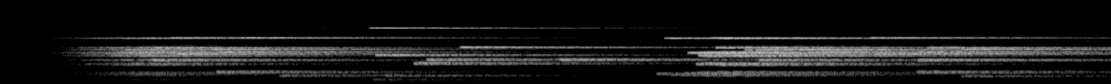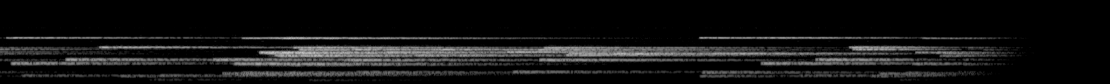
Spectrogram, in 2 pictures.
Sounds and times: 3.7s Wind Chimes 8.4s

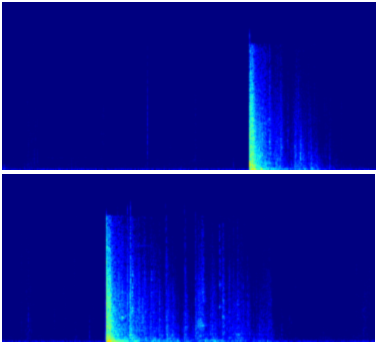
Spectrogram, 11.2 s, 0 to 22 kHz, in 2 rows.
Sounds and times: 3.7s Hitting a broken metal dishwasher with a sledge-axe 4.7s
7.2s Hitting a broken metal dishwasher with a sledge-axe 9.2s

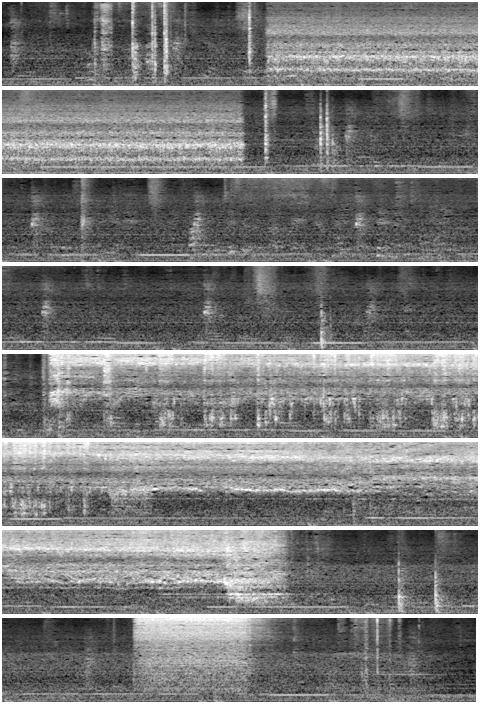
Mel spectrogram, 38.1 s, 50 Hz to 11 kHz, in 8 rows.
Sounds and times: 2.6s coffee grinder 7.2s
2.6s espresso machine 7.2s
19.5s coffee grinder 31.5s
19.5s espresso machine 31.5s

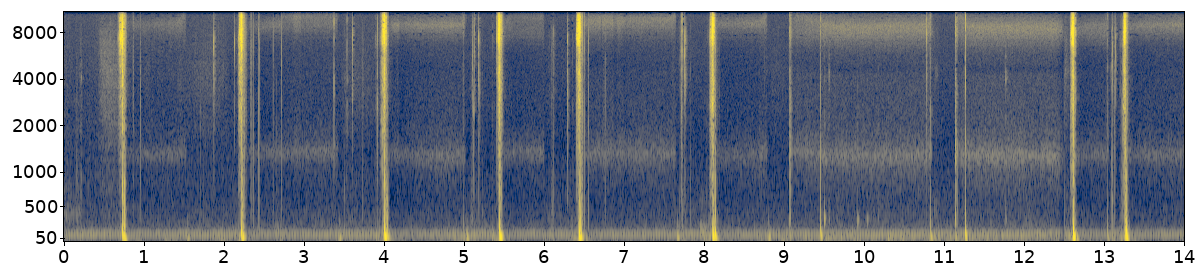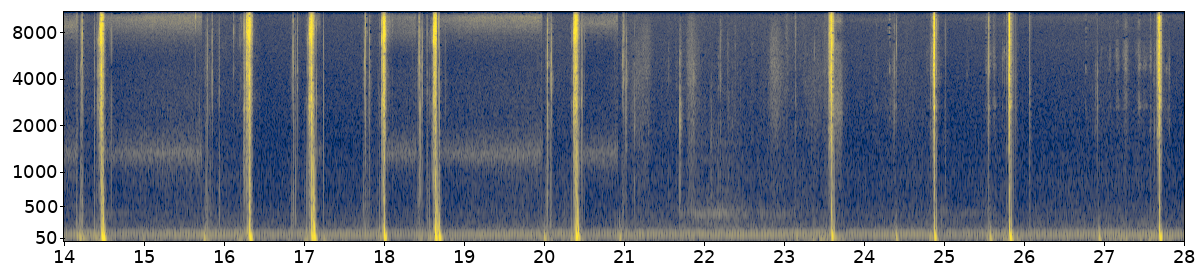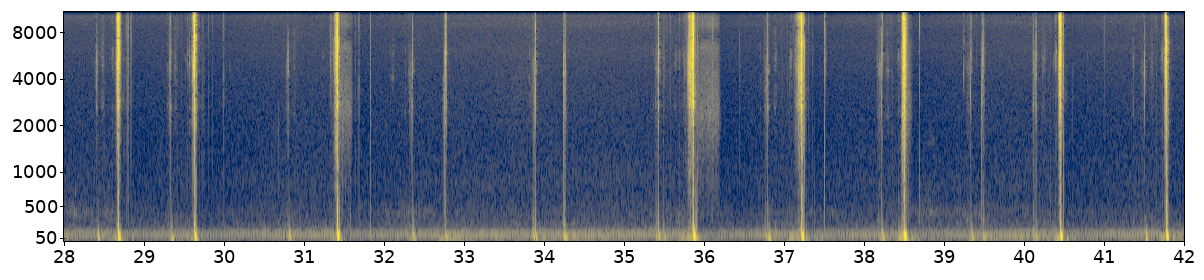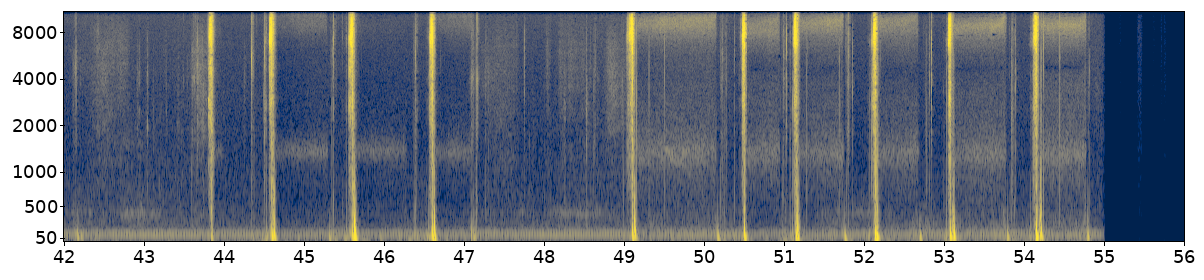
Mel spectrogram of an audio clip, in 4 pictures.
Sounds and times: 0.6s lighter burn gas flintstone flint 1.0s
2.1s lighter burn gas flintstone flint 2.8s
3.4s lighter burn gas flintstone flint 4.1s
6.3s lighter burn gas flintstone flint 6.6s
7.6s lighter burn gas flintstone flint 8.2s
43.8s lighter burn gas flintstone flint 44.7s
45.3s lighter burn gas flintstone flint 45.7s
46.3s lighter burn gas flintstone flint 46.7s
48.9s lighter burn gas flintstone flint 54.8s

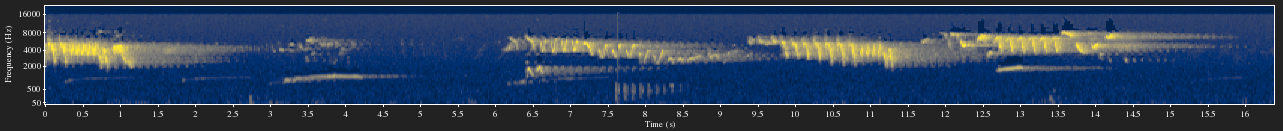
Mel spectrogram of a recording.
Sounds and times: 6.2s other bird 9.8s
6.2s finch 8.7s

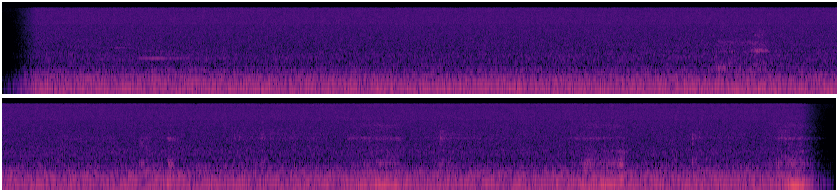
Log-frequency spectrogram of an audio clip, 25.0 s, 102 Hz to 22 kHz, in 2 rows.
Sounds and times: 1.4s train is passing blowing it's horn 4.4s
10.7s breath 11.6s

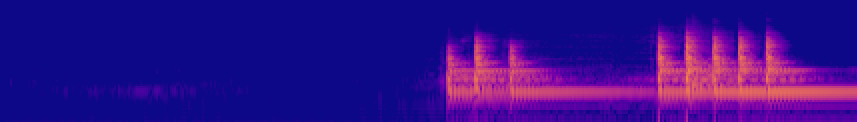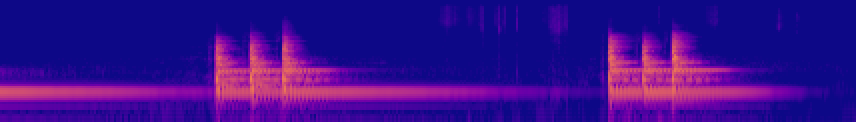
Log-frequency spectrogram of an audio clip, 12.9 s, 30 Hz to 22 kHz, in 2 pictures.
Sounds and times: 11.0s Knocking on the glass 11.9s

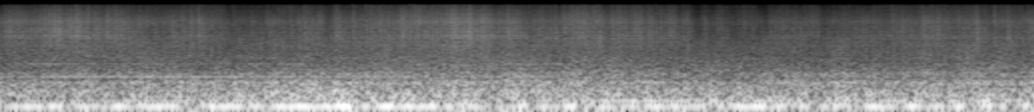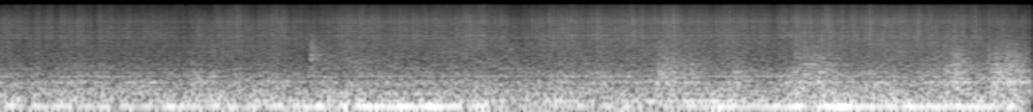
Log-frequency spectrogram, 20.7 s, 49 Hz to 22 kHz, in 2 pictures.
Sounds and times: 0.0s Riding an workers utility elevator 20.6s

